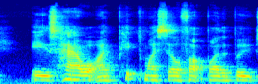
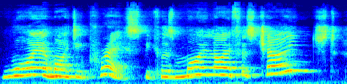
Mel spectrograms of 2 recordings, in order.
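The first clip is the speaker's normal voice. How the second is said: indignant; 11 semitones higher, 6 dB louder than usual. Retold or imitated. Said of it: "I went".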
